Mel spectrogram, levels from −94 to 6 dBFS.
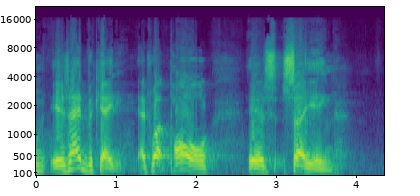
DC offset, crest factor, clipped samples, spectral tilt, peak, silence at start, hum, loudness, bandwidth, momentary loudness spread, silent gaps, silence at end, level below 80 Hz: under 0.1%; 12 dB; under 0.1%; -4 dB/octave; 0 dBFS; 0 s; none; -11 LUFS; 14 kHz; 10 LU; none; 0.5 s; -54 dBFS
